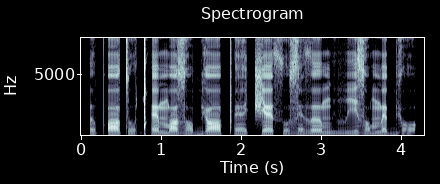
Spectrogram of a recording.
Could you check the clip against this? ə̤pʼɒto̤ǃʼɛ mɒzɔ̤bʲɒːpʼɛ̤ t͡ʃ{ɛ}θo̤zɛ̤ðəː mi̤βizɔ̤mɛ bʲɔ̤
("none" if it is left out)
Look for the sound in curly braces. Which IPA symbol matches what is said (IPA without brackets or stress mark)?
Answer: ɛ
